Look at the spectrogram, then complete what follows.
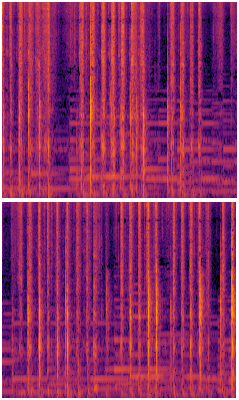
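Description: Chef's knife mincing green onion on a wooden cutting board: quick runs of sharp knife strikes against the board, broken by short pauses, over background music.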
